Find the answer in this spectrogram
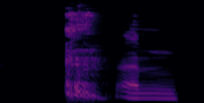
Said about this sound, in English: sorry about clearing my throat, by the way. I do that a lot.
